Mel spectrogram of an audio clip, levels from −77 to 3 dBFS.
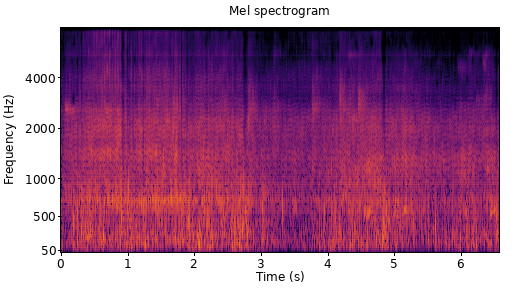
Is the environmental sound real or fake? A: fake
